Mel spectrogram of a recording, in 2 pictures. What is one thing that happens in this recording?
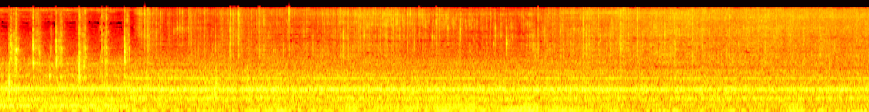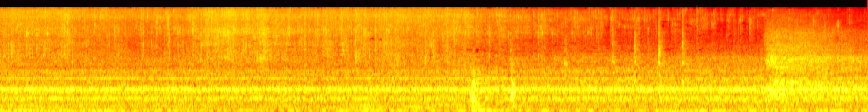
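Butter sizzles and hisses in a hot pan.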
